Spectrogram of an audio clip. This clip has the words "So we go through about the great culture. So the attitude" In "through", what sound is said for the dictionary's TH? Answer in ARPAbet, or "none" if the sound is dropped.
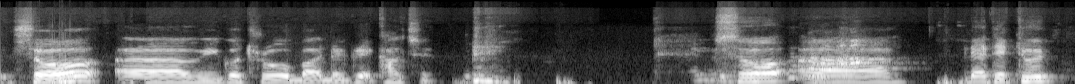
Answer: T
